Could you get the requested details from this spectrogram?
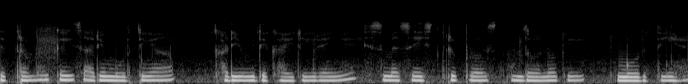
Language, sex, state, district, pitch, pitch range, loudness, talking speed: Kumaoni, female, Uttarakhand, Tehri Garhwal, 185 Hz, 180-195 Hz, -21 LUFS, 165 wpm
